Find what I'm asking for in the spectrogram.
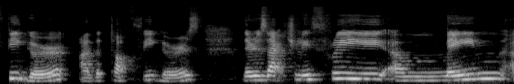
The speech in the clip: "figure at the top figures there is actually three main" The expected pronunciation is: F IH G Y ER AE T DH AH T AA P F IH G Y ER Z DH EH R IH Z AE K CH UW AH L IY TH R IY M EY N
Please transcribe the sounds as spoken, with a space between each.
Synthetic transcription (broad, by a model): F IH G Y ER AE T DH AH T AA P F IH G Y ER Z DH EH R IH Z AE K CH UW AH L IY TH R IY M EY N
